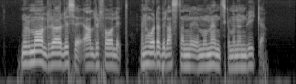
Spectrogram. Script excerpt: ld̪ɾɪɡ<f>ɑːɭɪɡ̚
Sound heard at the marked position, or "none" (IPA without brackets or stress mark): f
